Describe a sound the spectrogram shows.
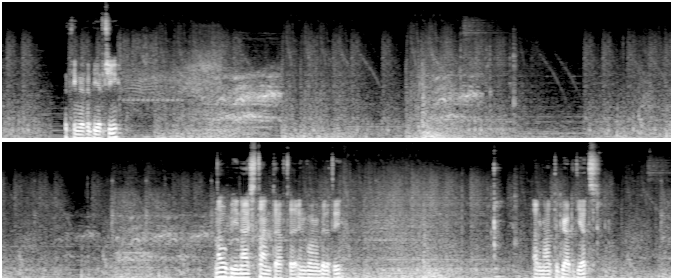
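Video game guns fire in loud, rapid bursts.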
